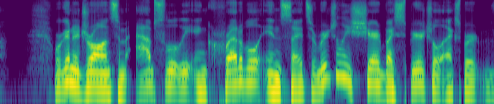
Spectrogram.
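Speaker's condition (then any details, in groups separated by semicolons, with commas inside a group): No condition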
